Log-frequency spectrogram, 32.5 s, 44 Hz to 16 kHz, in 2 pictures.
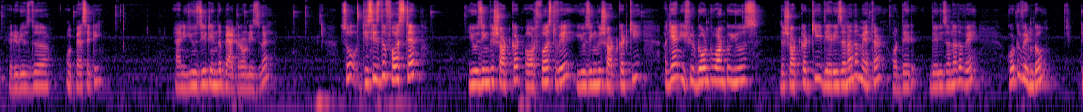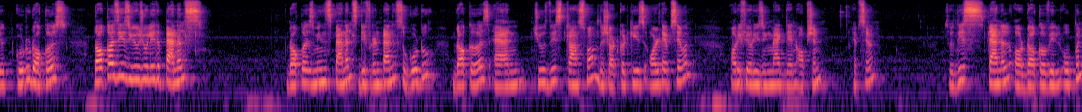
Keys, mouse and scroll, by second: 0.0-7.3 drag, 7.3-8.3 scroll up 1, 8.3-9.6 scroll down 1, 9.6-11.0 drag, 11.0 right click, 11.7-12.3 scroll up 1, 12.3-13.0 scroll down 1, 13.0 click, 28.8 click.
